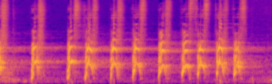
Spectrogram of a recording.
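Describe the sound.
A human voice imitates a brown dog barking, giving about ten short, sharp woofs in a quick, even rhythm. The barks are loud and stand alone, with no other talk.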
